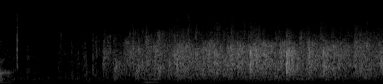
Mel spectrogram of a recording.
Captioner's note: applause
